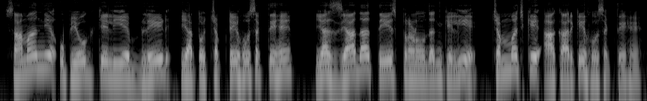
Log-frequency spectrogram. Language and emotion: Hindi, neutral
